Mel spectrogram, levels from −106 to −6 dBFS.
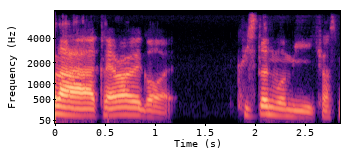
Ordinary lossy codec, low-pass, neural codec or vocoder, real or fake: Opus, 64 kbps; 7.2 kHz; vocoder, 44.1 kHz, 128 mel bands every 512 samples, BigVGAN v2; fake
